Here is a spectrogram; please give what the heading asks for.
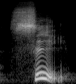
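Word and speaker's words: sí: So for example, in a word like see versus see. So see without an accent means if. See with an accent means yes. They are pronounced exactly the same, but in writing, we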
